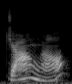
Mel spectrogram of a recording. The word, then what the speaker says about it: genre: What is your favorite genre of movies? 여기서 장르라는 이제 단어가 나오죠. 이것은 약간 이제 불어식 발음이 납니다. 그래서 genre 이렇게 R 같은 발음이 나거든요. 그래서 R 발음이 많이 나는 그런 발음이고, 그리고 Why do you like those movies?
